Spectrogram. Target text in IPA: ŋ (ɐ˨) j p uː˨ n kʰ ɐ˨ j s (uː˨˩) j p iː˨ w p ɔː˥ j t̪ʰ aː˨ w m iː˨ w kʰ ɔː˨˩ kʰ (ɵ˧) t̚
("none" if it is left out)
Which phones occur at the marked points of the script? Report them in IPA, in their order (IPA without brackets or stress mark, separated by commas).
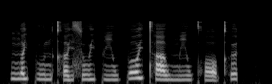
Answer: ɐ˥, uː˧, ɵ˥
